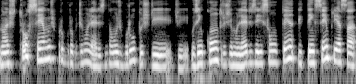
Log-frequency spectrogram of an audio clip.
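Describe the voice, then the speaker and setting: At a fairly slow pace, a woman speaks with lively intonation and a fairly low pitch. The recording is very clean, with a silent background. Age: 60s. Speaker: shaman teacher. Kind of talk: interview. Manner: halting.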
